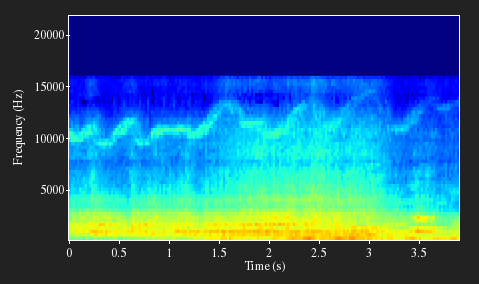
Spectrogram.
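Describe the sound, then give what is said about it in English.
A Volga V8 car does a burnout: tires squeal loudly and continuously over a high-revving engine for several seconds, steady, with no voices. “So basically, only the KGB could do sweet burnouts.”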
